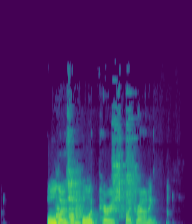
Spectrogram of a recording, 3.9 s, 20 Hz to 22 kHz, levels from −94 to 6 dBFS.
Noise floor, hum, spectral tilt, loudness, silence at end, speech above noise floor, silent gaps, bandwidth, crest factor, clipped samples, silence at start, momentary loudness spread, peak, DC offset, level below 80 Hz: under -90 dBFS; none; -4.5 dB/octave; -17 LUFS; 0.7 s; over 74 dB; none; 15 kHz; 18 dB; under 0.1%; 0.95 s; 10 LU; -2 dBFS; under 0.1%; -64 dBFS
